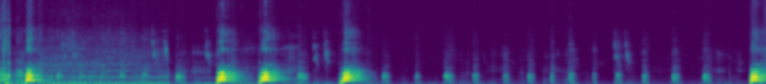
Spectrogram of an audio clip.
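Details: Leo, a German Shepherd kept as a pet, barking on guard on parcel day: a few heavy woofs up front, then a long run of soft, short, evenly spaced sounds.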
